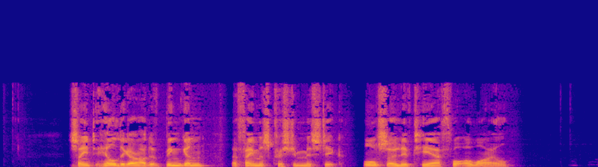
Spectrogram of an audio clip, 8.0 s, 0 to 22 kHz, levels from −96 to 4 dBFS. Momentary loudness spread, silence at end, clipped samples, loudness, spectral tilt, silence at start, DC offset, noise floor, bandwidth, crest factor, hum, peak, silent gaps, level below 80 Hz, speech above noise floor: 10 LU; 1.2 s; under 0.1%; -18 LUFS; -4 dB/octave; 0.95 s; under 0.1%; -84 dBFS; 11.5 kHz; 18 dB; none; -2 dBFS; none; -58 dBFS; 66 dB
